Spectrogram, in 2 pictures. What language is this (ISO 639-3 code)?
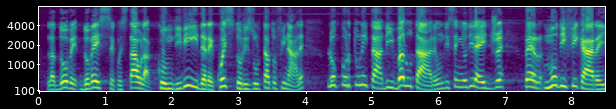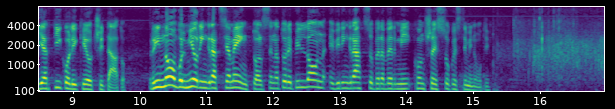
ita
